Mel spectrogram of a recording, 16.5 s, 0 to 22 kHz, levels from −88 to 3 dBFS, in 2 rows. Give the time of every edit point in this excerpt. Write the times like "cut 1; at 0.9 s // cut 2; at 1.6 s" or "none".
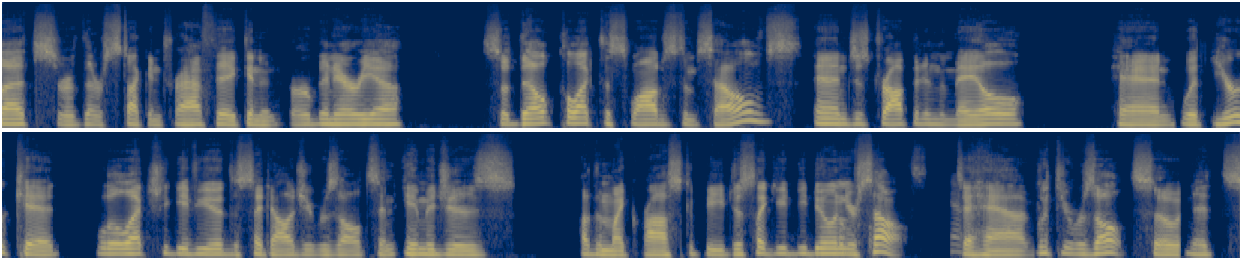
cut 1; at 8.1 s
